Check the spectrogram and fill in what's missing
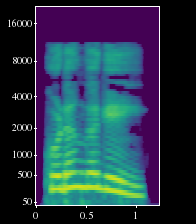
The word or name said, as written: ಕೊಡಂಗಗೆಯಿ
